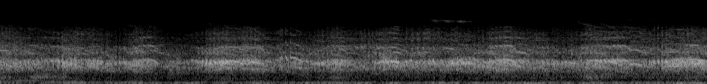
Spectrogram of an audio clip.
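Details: Distant flock of wild common cranes on lagoon meadows near the Baltic coast in Germany, some lifting into flight after being disturbed; overlapping trumpeting, honking calls from many birds blend into a steady chorus with faint background hiss.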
